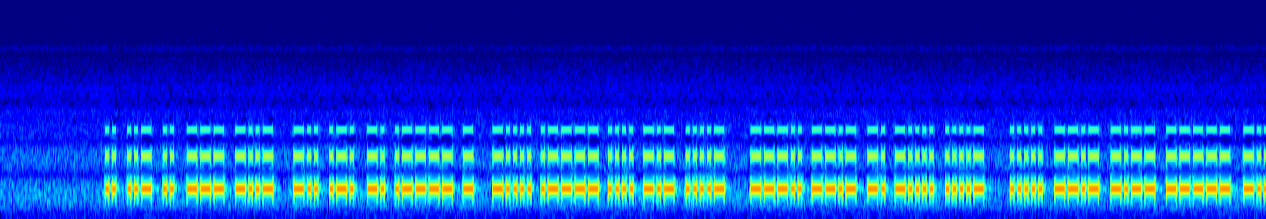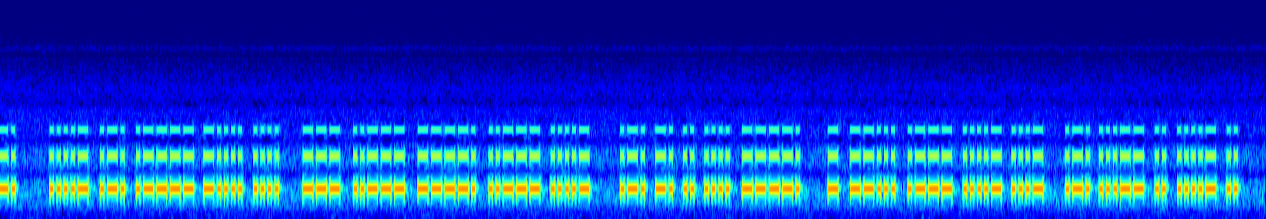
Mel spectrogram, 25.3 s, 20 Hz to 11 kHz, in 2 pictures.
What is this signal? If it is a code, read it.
Morse code, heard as a keyed tone, hand-sent with a paddle, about 34 wpm, 490 Hz. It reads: IUIOX DRN1T 61HK4 8QN64 5QY0C 4R16H O2924 RNIH9 T7J4V R3I4I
